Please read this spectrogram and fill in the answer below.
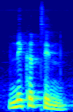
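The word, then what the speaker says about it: nicotine: next ಡಾಕ್ಟ್ರಿನ್ ಡಾಕ್ಟ್ರಿನ್ ಇನ್ ನಿಕಟಿನ್ ಸಾರಿ ನಿಕಟಿನ್ ಇಲ್ಲಿ teen ಅಂತ ಹೇಳಬೇಕು ನಿಕಟೀನ್ ಎಂಡೋಕ್ರಿನ್ ಇನ್ ವ್ಯಾಕ್ಸಿನ್ ಇನ್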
